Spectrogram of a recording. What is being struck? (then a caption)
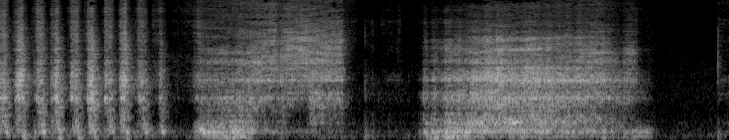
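Wax-coated scratch art card scratched with a wooden stylus. A wooden stylus scratches along the right edge of a solid black wax-coated scratch art card lying flat, first in twelve quick, rhythmic strokes. These are followed by two long, steady scrapes with a dry, gritty hiss that is strongest in the mids and upper mids.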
